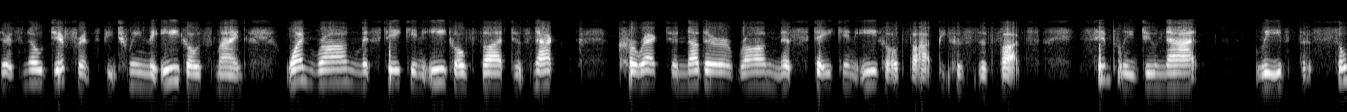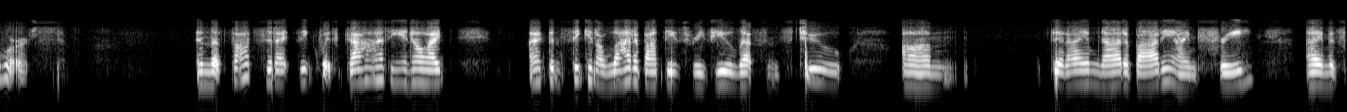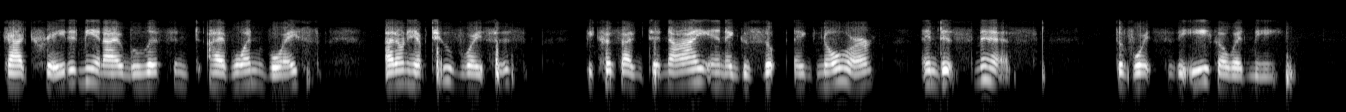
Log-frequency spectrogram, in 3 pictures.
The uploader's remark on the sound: ACIM Daily Conference Call.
